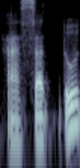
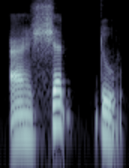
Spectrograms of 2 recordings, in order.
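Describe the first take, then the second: First: The middle consonant is a plain s sound. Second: The middle consonant is an sh sound. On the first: The speaker calls it wrong. "Bukan asaddu" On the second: The speaker calls it right. "tapi asyaddu"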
